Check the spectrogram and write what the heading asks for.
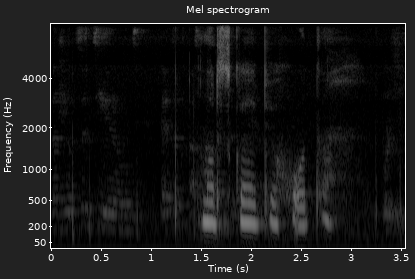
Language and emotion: Russian, sad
